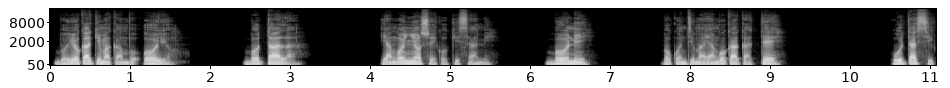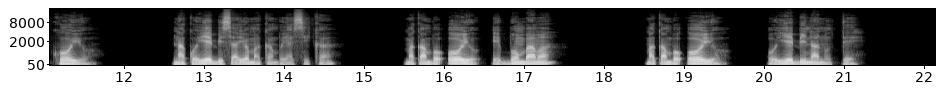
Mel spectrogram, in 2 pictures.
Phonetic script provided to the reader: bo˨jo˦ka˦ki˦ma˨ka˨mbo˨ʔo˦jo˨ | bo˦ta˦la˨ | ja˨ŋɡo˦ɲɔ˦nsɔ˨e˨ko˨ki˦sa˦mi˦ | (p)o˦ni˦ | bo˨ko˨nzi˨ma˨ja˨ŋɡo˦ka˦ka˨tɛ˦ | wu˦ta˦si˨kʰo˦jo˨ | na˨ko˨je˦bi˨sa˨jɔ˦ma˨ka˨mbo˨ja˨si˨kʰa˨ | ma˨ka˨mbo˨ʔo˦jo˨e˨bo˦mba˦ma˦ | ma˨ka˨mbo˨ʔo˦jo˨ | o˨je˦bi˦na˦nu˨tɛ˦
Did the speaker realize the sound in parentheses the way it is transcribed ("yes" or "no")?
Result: no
